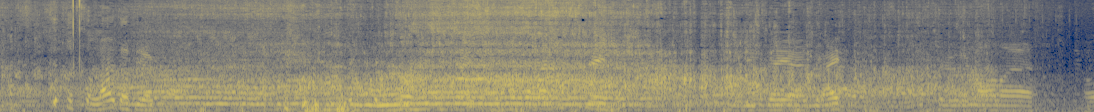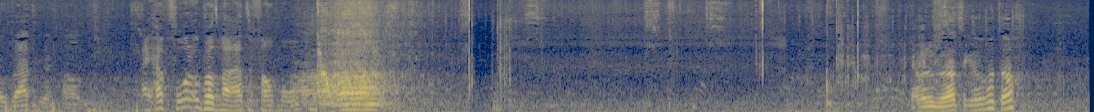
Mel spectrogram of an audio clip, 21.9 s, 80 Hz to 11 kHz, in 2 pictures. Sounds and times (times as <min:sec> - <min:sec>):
Motorboat, speedboat: 0:00.0 - 0:10.7, 0:13.8 - 0:15.6.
